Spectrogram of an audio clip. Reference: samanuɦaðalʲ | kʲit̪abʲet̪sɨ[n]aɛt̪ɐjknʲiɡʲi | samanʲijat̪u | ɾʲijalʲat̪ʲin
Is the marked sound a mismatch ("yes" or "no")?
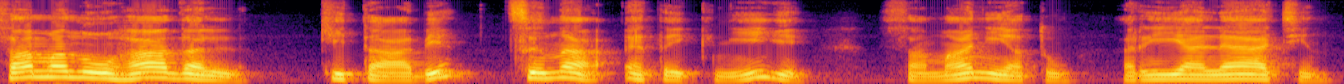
no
